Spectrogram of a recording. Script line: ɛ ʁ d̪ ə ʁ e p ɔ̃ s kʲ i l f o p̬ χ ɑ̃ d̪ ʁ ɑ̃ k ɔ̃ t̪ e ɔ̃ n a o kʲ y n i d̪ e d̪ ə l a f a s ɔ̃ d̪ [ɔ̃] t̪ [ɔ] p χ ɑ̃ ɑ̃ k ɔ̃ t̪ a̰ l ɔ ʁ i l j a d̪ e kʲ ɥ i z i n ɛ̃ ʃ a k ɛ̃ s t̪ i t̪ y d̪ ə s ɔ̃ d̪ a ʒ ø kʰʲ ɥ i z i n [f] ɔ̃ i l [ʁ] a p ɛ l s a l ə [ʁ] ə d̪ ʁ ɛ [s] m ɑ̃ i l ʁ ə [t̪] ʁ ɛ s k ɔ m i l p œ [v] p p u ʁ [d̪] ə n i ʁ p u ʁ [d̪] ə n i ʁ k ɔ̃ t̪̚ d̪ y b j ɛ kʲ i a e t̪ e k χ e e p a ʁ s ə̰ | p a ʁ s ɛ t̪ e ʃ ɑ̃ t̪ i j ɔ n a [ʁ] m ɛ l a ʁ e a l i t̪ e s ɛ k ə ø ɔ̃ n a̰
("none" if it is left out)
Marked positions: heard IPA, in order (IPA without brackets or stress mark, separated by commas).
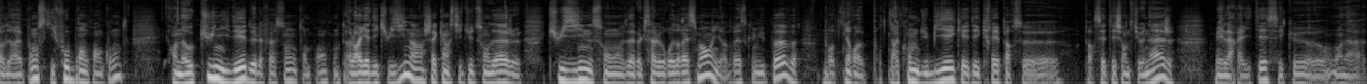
ɔ̃, ɔ̃, s, z, ʁ, s, d̪, v, t̪, t̪, ʒ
